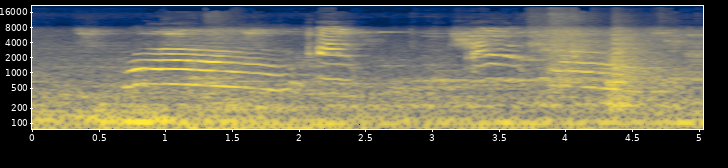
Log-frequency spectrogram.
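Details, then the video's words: Mother cat with kittens: one drawn-out meow sliding slowly downward, followed by a short sharp mew and then softer, breathy overlapping mews, over a faint low hum. "Mother cat with kitte behavior sound effect"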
